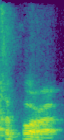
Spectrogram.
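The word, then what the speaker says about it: Topuria: How do I pronounce Illya Taporia. Taporia. Easy, actually. Taporia.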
